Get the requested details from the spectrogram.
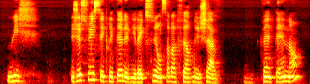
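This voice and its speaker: At a very slow pace with long, frequent pauses, a woman with a fairly low voice talks with ordinary pitch variation. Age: 40s. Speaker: caller, executive secretary. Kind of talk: personal testimony. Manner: hesitant, many fillers.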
